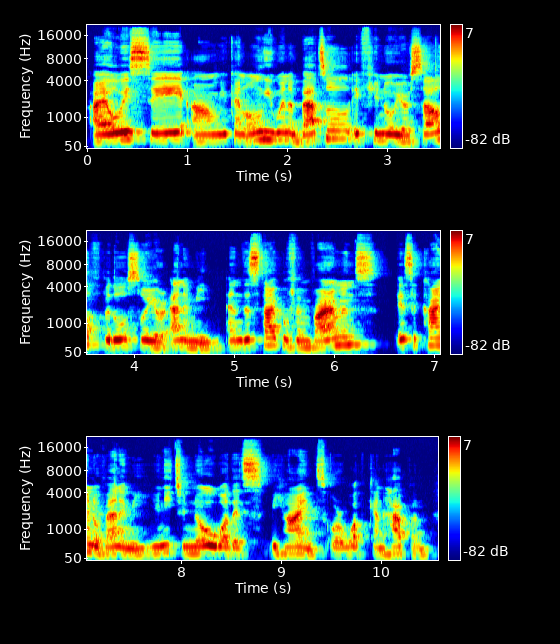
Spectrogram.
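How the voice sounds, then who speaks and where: Belgian woman, slightly low voice. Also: brisk, few pauses, a bit bright. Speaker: podcast guest, software industry expert. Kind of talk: conversational interview, explanatory.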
